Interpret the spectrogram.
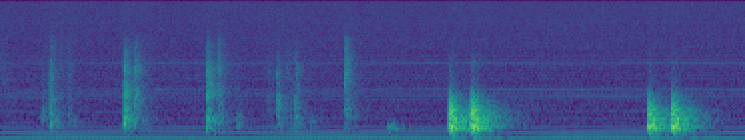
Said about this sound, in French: Il va frapper à la porte.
